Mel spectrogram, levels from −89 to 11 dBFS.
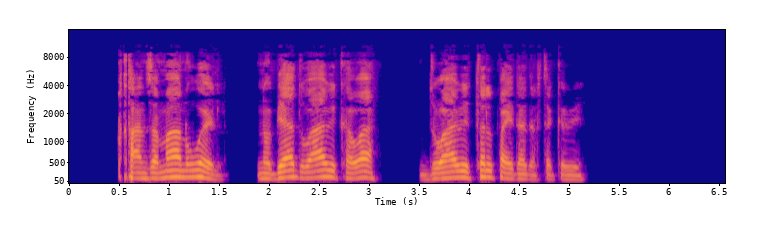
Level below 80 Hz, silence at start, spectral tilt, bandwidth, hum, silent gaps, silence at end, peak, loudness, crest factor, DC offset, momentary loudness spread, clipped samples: -56 dBFS; 0.5 s; -5 dB/octave; 9.4 kHz; none; 1.61-1.88 s, 3.14-3.51 s; 1.45 s; 0 dBFS; -17 LUFS; 18 dB; under 0.1%; 12 LU; under 0.1%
